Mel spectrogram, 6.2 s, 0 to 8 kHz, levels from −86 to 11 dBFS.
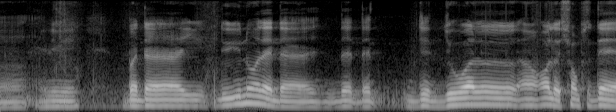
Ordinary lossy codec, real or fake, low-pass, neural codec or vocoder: none; real; none; none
